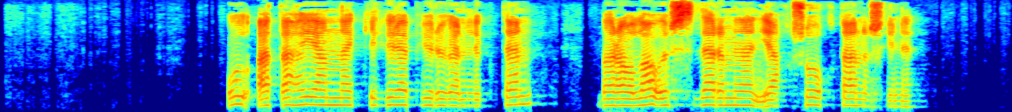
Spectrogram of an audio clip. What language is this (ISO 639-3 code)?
bak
